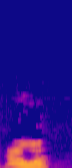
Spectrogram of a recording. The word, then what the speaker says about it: aua: Germany, it's an A-U-A, awa.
